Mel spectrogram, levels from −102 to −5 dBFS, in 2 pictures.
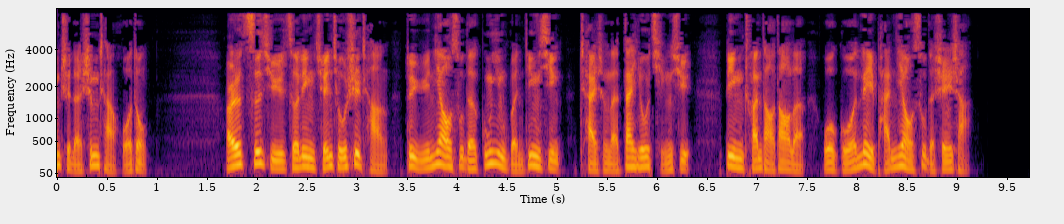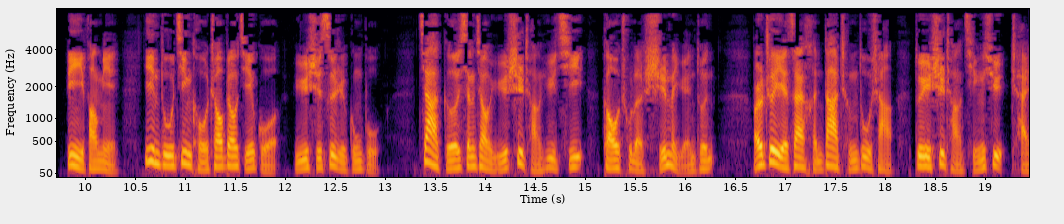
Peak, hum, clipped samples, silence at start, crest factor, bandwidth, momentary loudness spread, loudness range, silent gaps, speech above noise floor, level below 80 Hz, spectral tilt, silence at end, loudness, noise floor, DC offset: -4 dBFS; none; under 0.1%; 0 s; 20 dB; 7.6 kHz; 9 LU; 3 LU; 9.30-9.71 s; 39 dB; -48 dBFS; -5 dB/octave; 0 s; -25 LUFS; -64 dBFS; under 0.1%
